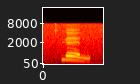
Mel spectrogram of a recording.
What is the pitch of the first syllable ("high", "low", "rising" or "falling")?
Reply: falling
